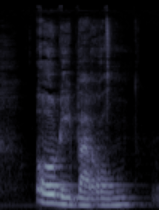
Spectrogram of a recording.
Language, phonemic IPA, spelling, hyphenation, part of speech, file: Dutch, /ˈoː.li.baːˌrɔn/, oliebaron, olie‧ba‧ron, noun, Nl-oliebaron.ogg
- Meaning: oil baron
